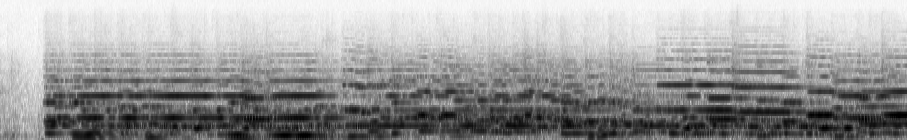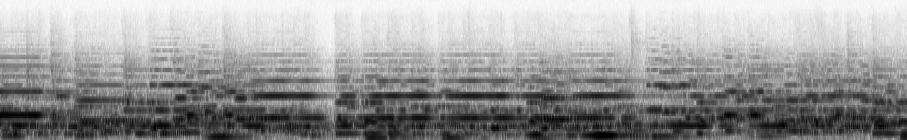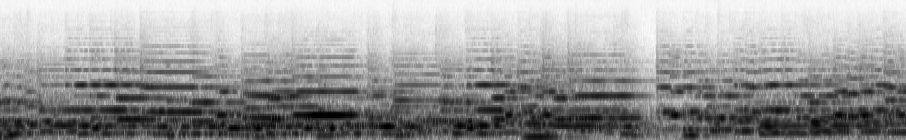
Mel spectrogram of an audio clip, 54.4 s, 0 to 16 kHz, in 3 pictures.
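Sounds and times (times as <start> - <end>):
organ playing a classical variation: 0.0 - 54.4.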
